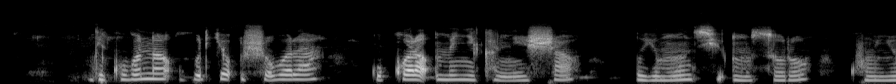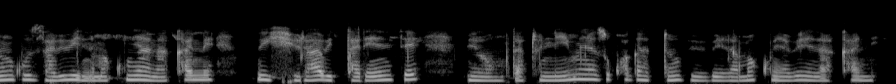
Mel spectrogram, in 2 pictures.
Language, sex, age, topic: Kinyarwanda, female, 25-35, government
